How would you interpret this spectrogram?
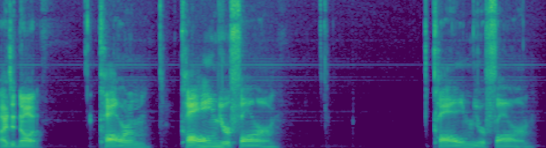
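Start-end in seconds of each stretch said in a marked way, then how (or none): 1.3-7.1 deliberately bad American accent, spoken very slowly. Speaker showing how they said a phrase, deliberately awful american accent. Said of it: "It's awful on purpose".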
